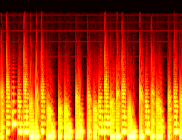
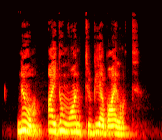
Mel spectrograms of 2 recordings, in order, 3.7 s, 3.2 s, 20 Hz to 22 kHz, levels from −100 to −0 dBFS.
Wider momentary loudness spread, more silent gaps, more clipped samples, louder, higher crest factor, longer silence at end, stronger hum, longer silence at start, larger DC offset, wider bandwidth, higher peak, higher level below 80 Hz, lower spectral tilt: second, 4 LU vs 8 LU; neither; neither; first, -14 LUFS vs -20 LUFS; about the same, 12 dB vs 16 dB; second, 0 s vs 0.7 s; neither; second, 0 s vs 0.35 s; neither; second, 6 kHz vs 12 kHz; first, -2 dBFS vs -6 dBFS; first, -36 dBFS vs -58 dBFS; first, -9.5 dB/octave vs -8 dB/octave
